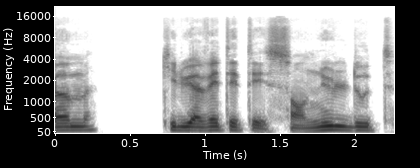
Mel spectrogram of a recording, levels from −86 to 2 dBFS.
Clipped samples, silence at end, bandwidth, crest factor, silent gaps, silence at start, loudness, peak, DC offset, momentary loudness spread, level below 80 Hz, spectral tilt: under 0.1%; 0 s; 15 kHz; 16 dB; none; 0 s; -21 LUFS; -4 dBFS; under 0.1%; 9 LU; -52 dBFS; -6 dB/octave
